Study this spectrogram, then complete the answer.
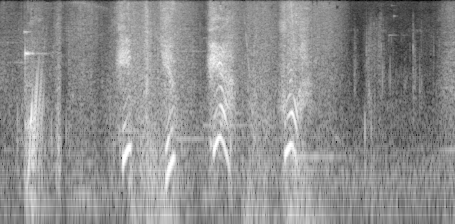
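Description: Magic bursts shimmer and pop.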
